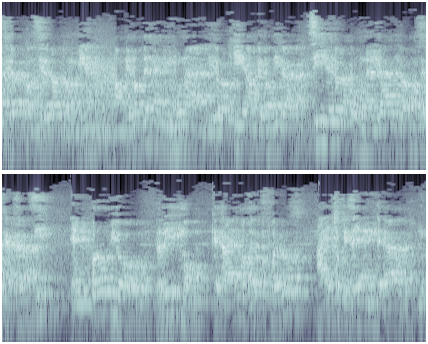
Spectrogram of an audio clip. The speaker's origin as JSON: {"language": "Spanish", "region": "Oaxaca", "country": "Mexico", "tie": "born there", "said": "Desafortunadamente, yo nací aquí en la ciudad de Oaxaca, ¿no? Mis padres no son los dos de la Sierra Norte, entonces la idea yo saco de zapoteca y mixteca."}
